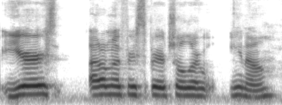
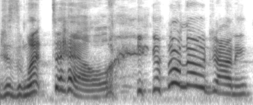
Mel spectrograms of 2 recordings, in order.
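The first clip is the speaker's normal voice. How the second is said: breaking into real laughter, pitch jumping up; amused, laughing through the words; 6 semitones higher than usual. Real, not acted. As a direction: crack up while teasing a friend. Joking about a disastrous request.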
